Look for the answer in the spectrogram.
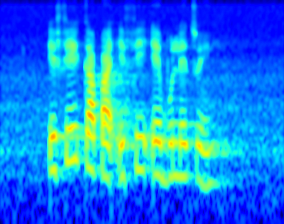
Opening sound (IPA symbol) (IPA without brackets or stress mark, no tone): ɪ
